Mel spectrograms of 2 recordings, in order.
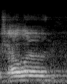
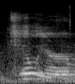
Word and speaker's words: Teller: to last speaker, Teller. We pronounce it Tillier, but you guys are okay, you can pronounce it that way.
